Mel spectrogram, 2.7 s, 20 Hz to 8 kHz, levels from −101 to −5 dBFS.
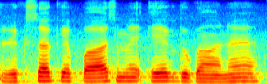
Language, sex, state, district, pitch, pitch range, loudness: Hindi, male, Uttar Pradesh, Shamli, 135 Hz, 130-145 Hz, -16 LUFS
